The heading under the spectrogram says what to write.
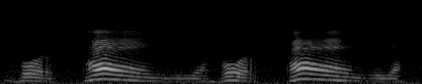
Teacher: наголошений склад тен. Да, з більшої сили голосу вимовляється. Тому зверху поставили ось таку рисочку.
